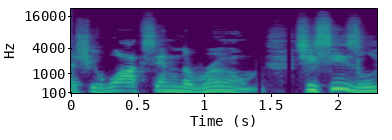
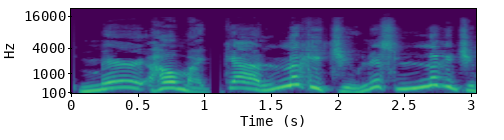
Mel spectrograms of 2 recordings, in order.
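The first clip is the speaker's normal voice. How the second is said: high, fawning imitation; mock-adoring high coo; gushing admiration; 7 semitones higher than usual. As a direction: gush as if starstruck, pitched up. Meredith fawning over Mary.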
